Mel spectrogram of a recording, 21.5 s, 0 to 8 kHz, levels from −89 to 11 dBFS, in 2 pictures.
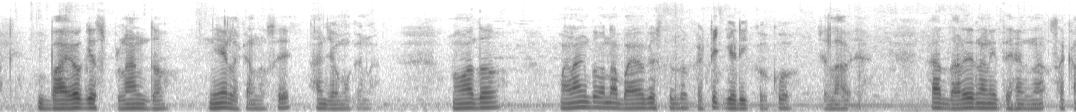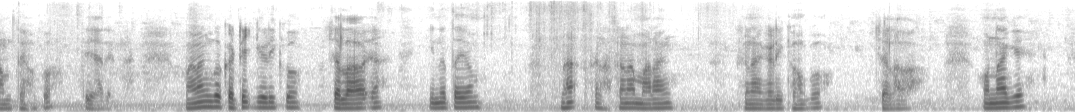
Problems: background sounds at intervals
